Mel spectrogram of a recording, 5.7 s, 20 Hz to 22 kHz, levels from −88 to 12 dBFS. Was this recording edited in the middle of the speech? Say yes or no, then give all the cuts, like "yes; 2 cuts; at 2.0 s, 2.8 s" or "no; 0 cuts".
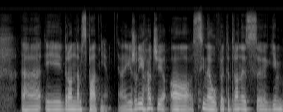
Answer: yes; 1 cut; at 4.0 s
